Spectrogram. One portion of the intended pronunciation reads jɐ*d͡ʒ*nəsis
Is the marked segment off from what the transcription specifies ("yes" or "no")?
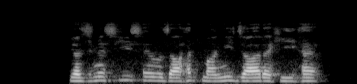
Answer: no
